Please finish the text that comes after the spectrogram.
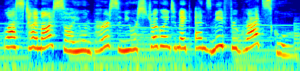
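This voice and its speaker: Woman acting gushing high-pitched glamorous flirt. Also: pushed and bright. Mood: excited, affectionate. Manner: effusive, teasing, drawn-out flourishes. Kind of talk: audio drama acting. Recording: music under the voice.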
